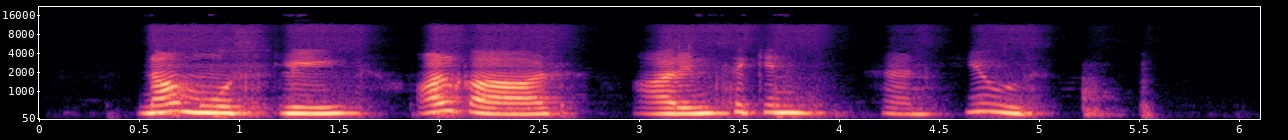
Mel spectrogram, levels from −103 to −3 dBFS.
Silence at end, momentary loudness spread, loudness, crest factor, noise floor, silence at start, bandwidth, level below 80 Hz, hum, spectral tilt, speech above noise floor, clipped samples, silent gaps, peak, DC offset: 1.15 s; 18 LU; -17 LUFS; 14 dB; -80 dBFS; 0.5 s; 4.7 kHz; -64 dBFS; none; -8 dB/octave; 64 dB; under 0.1%; none; -4 dBFS; under 0.1%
